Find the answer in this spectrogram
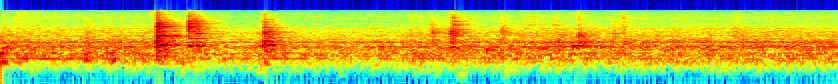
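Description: Kitchenware being handled on a counter: a few sharp clicks and taps, about a second in and again about two seconds in, over a steady low background noise.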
